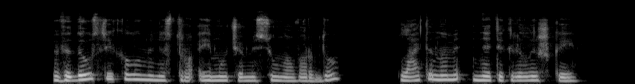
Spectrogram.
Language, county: Lithuanian, Šiauliai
